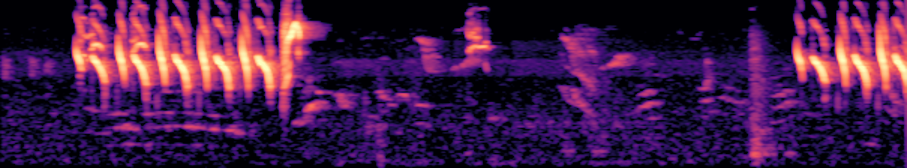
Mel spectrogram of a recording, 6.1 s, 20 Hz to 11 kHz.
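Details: [2, 'Java sparrow song: a run of about ten fast, evenly spaced high chirps. A pause with faint small calls follows, then a new burst of rapid chirps begins.']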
